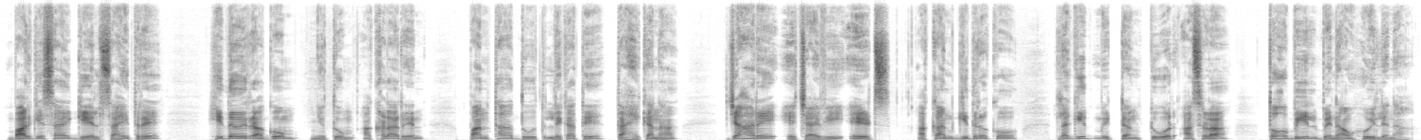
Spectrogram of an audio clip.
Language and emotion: Santali, neutral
